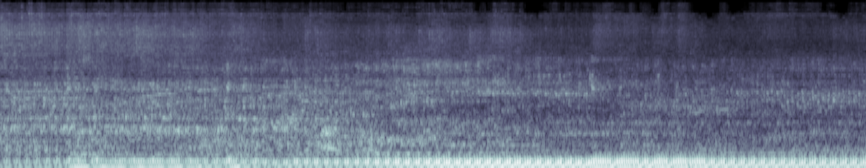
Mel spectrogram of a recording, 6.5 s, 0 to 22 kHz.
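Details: 2008 Yamaha FZ6 four-cylinder at idle: low, lumpy idle with uneven pulses around three per second that wander in strength, not firing smoothly; rough idle.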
